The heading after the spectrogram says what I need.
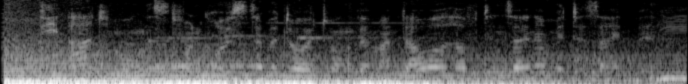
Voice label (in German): Sprecherin; The Flight Attendant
